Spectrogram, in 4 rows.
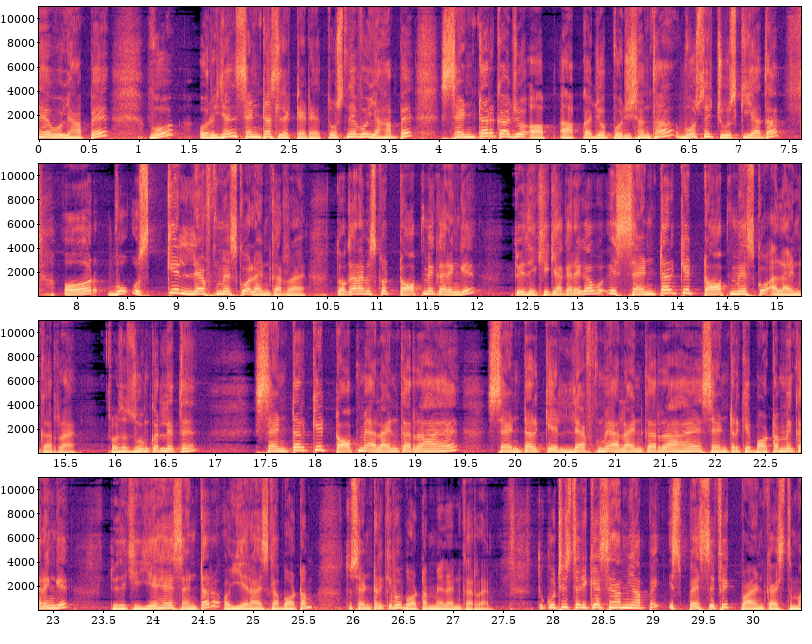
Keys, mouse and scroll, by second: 12.3 click, 15.4 scroll up 1, 19.6 click, 22.4 click.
